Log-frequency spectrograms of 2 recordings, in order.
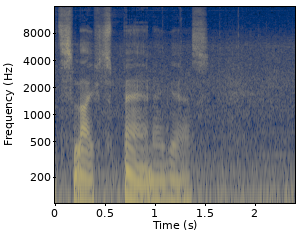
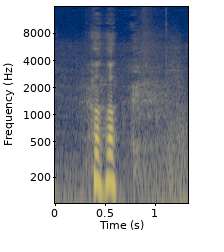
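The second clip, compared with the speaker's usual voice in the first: sudden airy laugh, higher and louder; breathy laugh; 9 semitones higher, 5 dB louder than usual. Real, not acted. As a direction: burst out laughing at your own blunder. Shot a friendly by mistake.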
